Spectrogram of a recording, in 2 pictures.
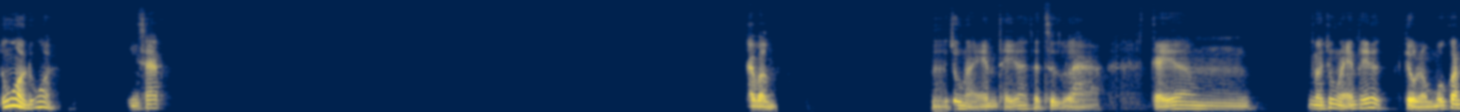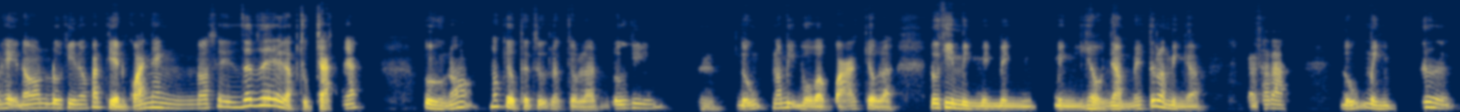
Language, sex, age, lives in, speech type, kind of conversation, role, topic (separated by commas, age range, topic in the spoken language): Vietnamese, male, 25-29, Vietnam, conversation, unstructured, none, Bạn có nghĩ rằng tình yêu cần thời gian để phát triển không?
